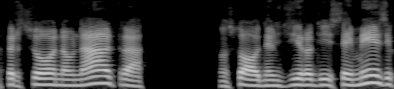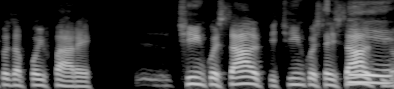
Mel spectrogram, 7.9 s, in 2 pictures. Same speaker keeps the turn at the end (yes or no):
no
